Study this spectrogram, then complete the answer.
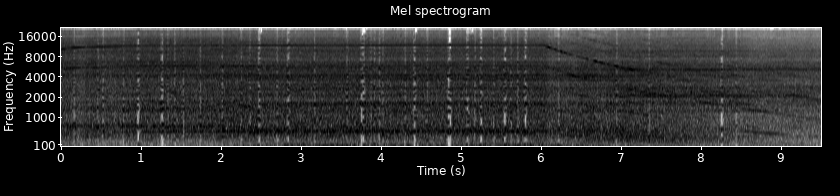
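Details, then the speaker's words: Dyson DC07 vacuum cleaner with YDK motor, run with cyclone off: loud, high motor whine with crackling snaps from visible sparking, then pitch sags as it slows; burnt-out motor with brush arcing. "on did you see the sparking you can't smell the smell or see the smoke but that he's dead that's pretty much burnt out"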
